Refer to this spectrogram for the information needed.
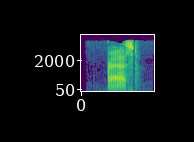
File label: "pressed", english; adjectives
